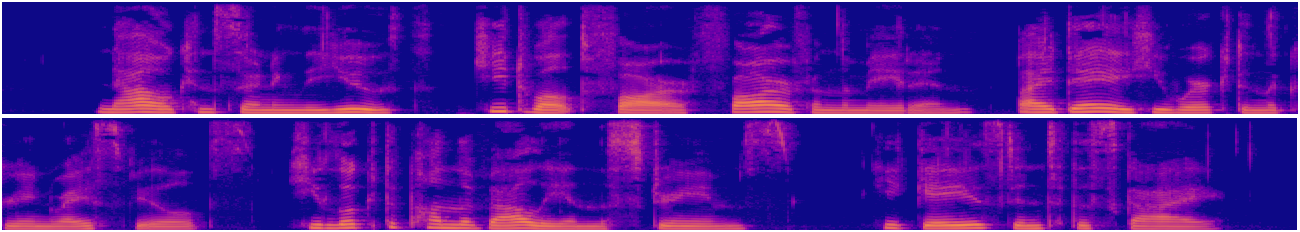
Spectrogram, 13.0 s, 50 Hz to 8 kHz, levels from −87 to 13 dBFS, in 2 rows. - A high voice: Yes, high, 195 Hz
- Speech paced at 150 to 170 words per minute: Yes, average, 155 wpm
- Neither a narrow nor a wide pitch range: Yes, average, 3.9 semitones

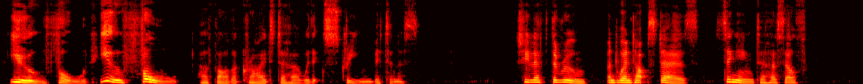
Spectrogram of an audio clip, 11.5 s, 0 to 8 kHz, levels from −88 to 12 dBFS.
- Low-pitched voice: No, medium, 155 Hz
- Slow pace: Yes, slow, 115 wpm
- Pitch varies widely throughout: Yes, wide, 6.2 semitones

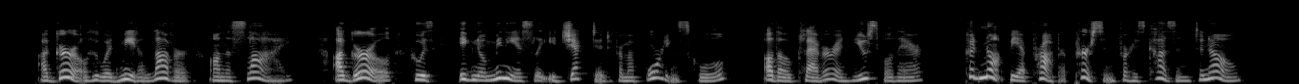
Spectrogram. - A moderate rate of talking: Yes, average, 165 wpm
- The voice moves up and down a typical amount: No, wide, 7.7 semitones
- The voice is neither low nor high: No, high, 195 Hz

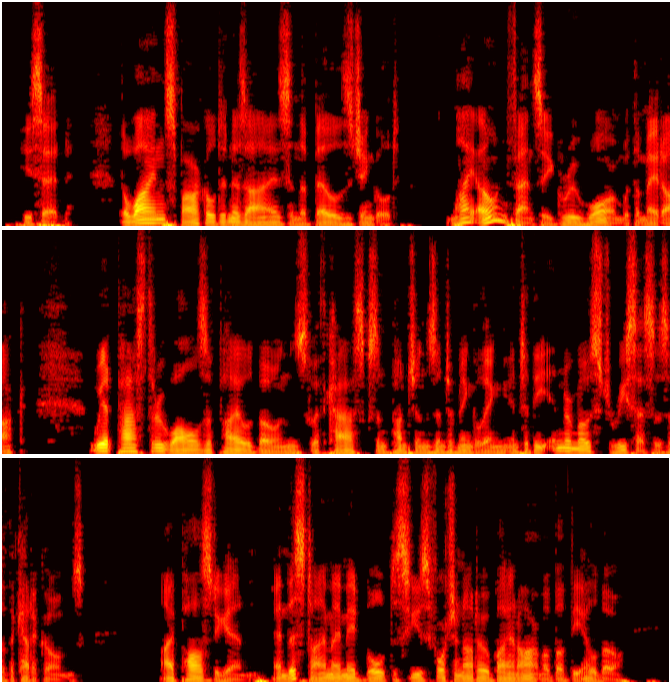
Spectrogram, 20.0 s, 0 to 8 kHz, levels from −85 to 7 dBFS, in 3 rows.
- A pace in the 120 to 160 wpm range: No, average, 170 wpm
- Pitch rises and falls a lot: No, average, 4.2 semitones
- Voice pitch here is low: Yes, very low, 85 Hz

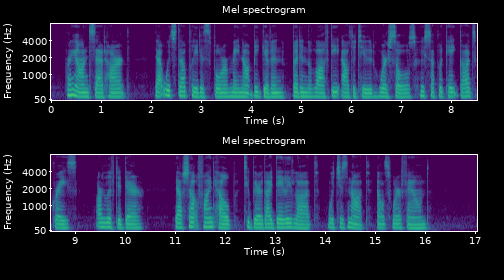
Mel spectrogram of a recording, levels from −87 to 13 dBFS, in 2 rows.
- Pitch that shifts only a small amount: Yes, narrow, 2.2 semitones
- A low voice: No, medium, 150 Hz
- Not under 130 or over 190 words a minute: Yes, average, 145 wpm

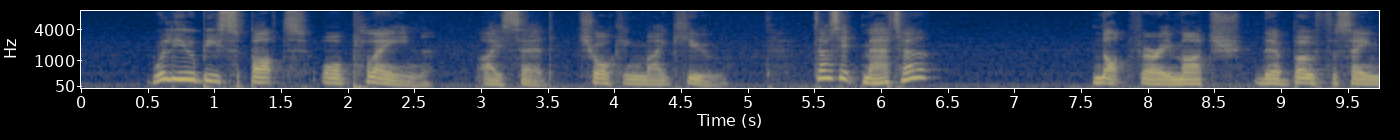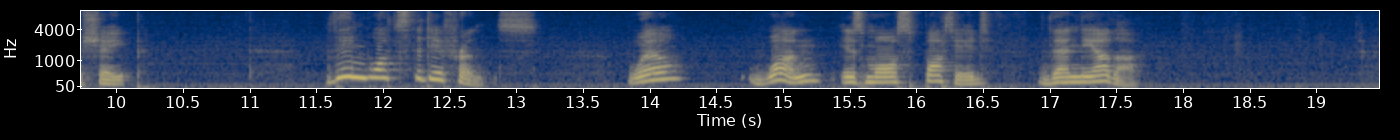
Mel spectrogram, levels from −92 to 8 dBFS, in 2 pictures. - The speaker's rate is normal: No, slow, 105 wpm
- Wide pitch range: Yes, wide, 8.9 semitones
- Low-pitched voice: No, medium, 145 Hz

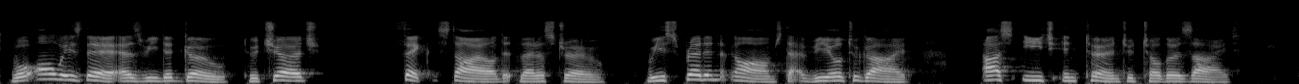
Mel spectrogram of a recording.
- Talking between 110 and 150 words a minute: Yes, slow, 135 wpm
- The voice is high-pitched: No, medium, 150 Hz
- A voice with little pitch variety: No, average, 5.3 semitones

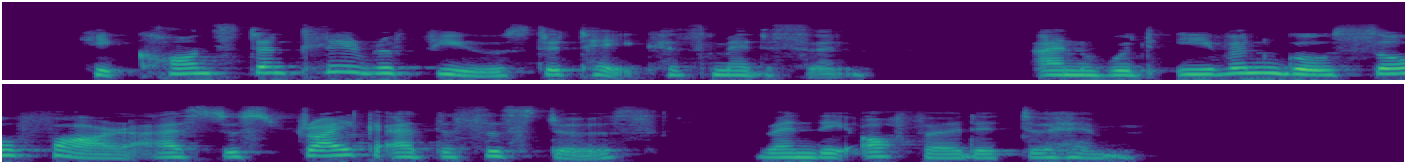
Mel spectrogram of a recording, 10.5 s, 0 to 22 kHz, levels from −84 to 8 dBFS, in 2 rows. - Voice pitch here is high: Yes, high, 205 Hz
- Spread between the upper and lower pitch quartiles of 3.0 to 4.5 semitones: No, wide, 5.5 semitones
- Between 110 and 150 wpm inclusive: Yes, average, 145 wpm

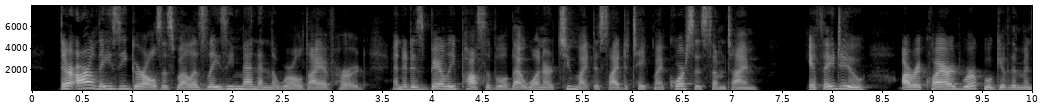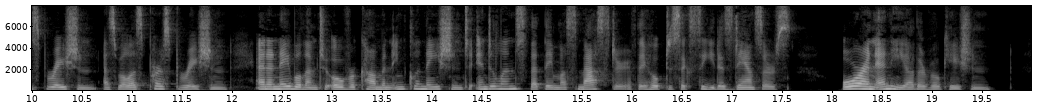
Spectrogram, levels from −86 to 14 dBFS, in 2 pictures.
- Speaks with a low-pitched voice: No, medium, 185 Hz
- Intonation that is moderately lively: Yes, average, 4.5 semitones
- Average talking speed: No, fast, 210 wpm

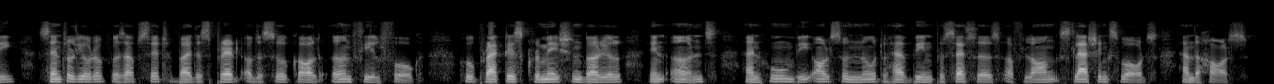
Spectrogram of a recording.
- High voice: No, low, 120 Hz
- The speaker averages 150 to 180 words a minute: Yes, average, 170 wpm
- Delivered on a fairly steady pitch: Yes, narrow, 1.8 semitones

